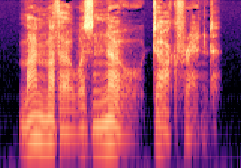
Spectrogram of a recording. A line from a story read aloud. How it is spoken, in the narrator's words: Galad said quietly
